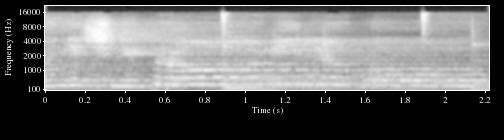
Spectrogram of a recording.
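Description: A small group of women singing a Christian song together in harmony into handheld microphones, holding long notes.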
